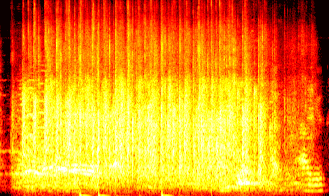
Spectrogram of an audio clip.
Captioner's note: applause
